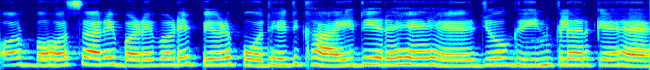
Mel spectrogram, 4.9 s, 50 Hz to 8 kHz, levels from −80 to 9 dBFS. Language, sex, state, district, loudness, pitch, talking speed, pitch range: Hindi, female, Haryana, Charkhi Dadri, -15 LUFS, 270 Hz, 195 wpm, 255-280 Hz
